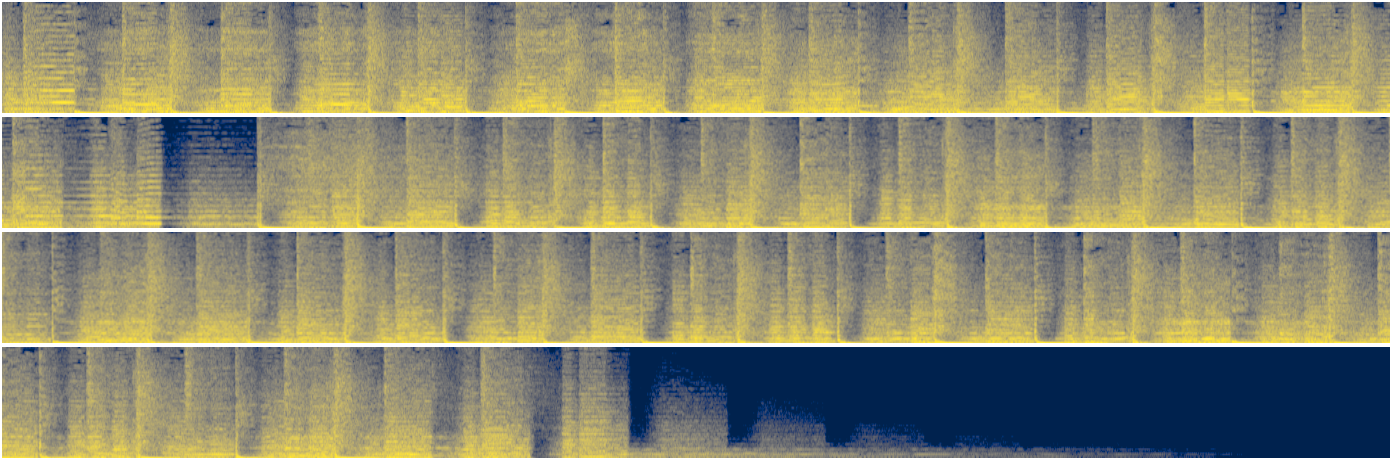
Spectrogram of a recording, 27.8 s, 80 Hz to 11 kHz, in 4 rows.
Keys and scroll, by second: 0.0-27.7 typing.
